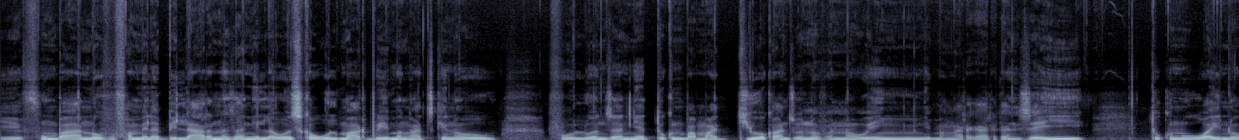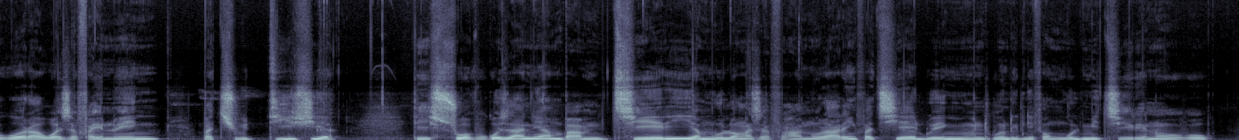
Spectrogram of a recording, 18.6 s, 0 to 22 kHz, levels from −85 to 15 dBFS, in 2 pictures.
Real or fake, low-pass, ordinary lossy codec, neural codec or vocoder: real; none; none; none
